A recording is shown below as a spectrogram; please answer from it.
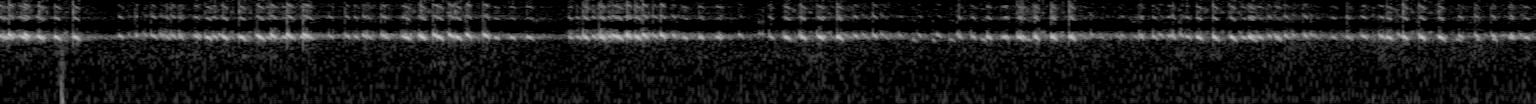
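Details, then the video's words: Rapid high cricket chirps pulse in bursts roughly every second, overlapping insects forming a continuous ringing chorus, with a single brief click near the start. "CRICKETS CHIRPING SOUNDS"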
